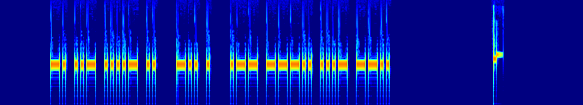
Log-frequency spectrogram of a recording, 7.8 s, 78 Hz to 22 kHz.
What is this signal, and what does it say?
Morse code, heard as a keyed tone, about 30 wpm, 700 Hz. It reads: NU4I DE W8VZ
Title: USA Callsign DE Callsign - 4 Characters - 30wpm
